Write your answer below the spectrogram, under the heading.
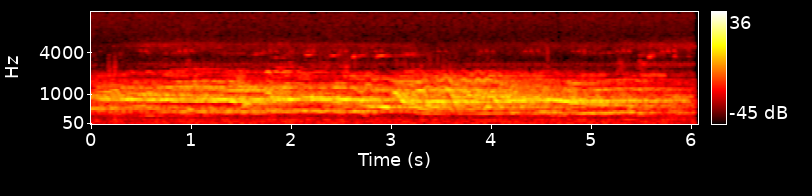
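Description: A wolf pack howls in chorus in reply, several long wavering voices overlapping and sliding in pitch, holding steady and fairly loud for the whole stretch, with no talking.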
